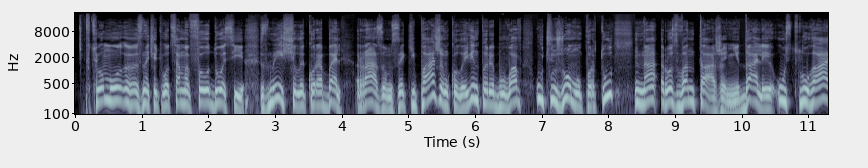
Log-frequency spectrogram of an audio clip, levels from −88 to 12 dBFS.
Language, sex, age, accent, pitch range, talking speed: Ukrainian, male, 40-59, native, 150-190 Hz, 115 wpm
